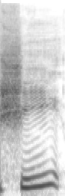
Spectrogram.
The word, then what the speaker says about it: Shi: At best, I was aware of she, which is spelled shi.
